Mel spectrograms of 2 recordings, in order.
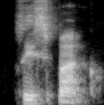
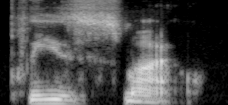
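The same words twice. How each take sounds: First: It is faster, with the Z dropped into S. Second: It is slower, with a voiced Z before smile. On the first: "if I'm speaking quickly ... I'm just going straight into an S" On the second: "if you're speaking more slowly"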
